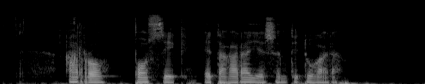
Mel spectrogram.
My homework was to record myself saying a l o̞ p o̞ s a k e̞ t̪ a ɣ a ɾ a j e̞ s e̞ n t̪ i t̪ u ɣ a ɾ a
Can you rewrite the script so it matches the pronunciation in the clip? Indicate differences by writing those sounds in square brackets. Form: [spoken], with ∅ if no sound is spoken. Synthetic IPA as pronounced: a [r] o̞ p o̞ s [i] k e̞ t̪ a ɣ a ɾ a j e̞ s e̞ n t̪ i t̪ u ɣ a ɾ a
